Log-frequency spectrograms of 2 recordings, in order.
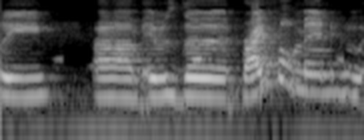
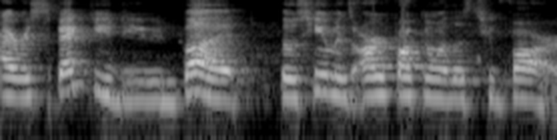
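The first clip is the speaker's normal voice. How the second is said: ordinary delivery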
